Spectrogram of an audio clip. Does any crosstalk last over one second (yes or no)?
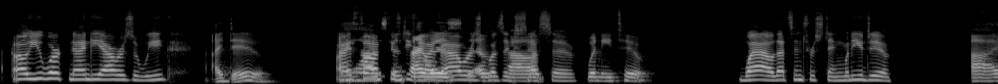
yes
